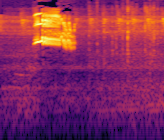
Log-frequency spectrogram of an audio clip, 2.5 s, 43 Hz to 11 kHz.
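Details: Hand-fed White-rumped shama chicks, about 11 days old and possibly all male, beg for food with a single harsh, high squawking burst lasting about half a second, over faint background rustle.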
